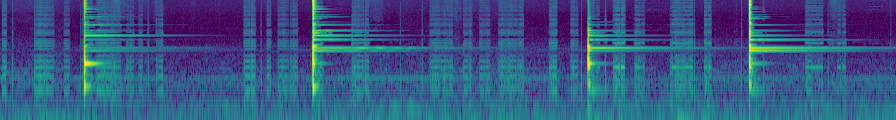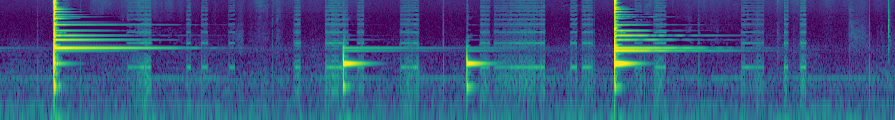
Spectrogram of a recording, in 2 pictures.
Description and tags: Iron Box Hit
Hitting audio interface metal case.
hit, impact, metal, box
